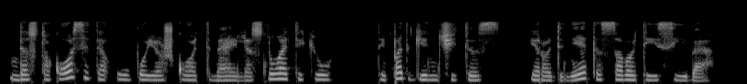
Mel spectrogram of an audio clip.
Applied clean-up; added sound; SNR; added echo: none; none; none; none.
